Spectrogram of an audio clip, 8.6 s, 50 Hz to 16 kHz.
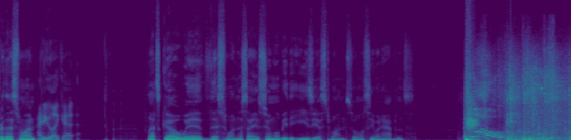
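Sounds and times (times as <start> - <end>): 
speech: 0.0 - 1.2, 2.2 - 6.3
punch to the face: 7.0 - 8.4.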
